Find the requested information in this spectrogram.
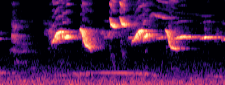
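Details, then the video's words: Caged orange-headed thrush with a leg ring, kept as a songbird, singing a run of loud, sweet whistled phrases that swoop downward, four or five notes in quick succession with a faint steady hum beneath. "Tambah Hari tambah gacor 😂😁🤣😍 || Anis Merah"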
